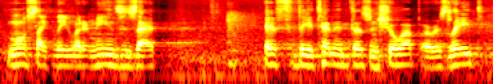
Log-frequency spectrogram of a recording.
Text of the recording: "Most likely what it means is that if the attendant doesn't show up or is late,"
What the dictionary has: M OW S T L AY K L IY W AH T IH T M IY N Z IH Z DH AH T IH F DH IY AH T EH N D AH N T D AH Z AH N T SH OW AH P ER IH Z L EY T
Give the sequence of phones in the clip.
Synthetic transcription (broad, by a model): M OW S T L AY K L IY W AH T IH T M IY N Z IH Z DH AH T IH F DH IY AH T EH N D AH N D AH Z AH N T SH OW AH P ER IH Z L EY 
